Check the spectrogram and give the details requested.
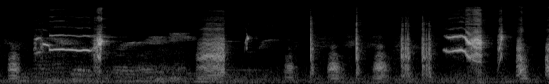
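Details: Male Javan myna singing a varied song meant to teach a young bird: clear bending whistles and a harsh burst, then spaced dry clicks and a final downslurred whistle.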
